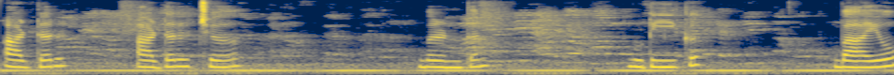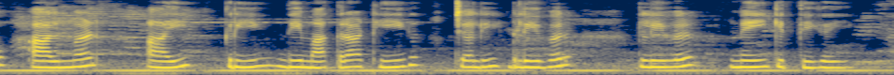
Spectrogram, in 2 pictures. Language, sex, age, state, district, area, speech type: Dogri, female, 30-45, Jammu and Kashmir, Udhampur, rural, read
